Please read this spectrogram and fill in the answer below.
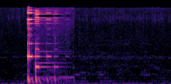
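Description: A short, loud ding-like tone with a few pitches sounding together, starting about half a second in, lasting about half a second and cut off abruptly.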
